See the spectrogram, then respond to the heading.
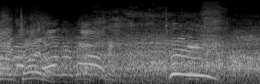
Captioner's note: laugh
